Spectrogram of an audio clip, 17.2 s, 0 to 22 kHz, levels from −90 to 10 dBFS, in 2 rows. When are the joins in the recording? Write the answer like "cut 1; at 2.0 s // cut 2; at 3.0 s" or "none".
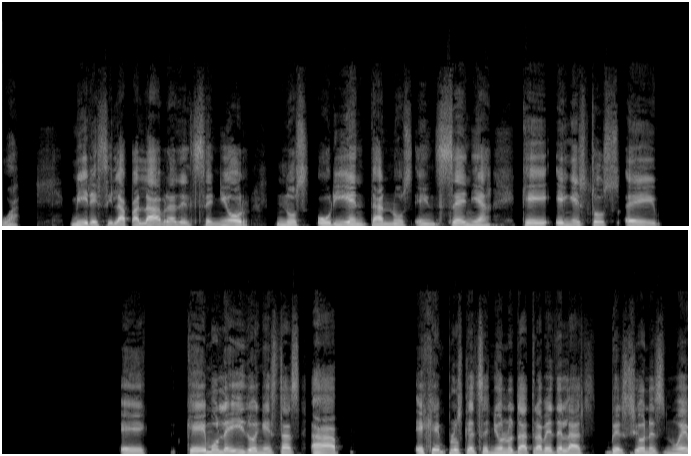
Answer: cut 1; at 12.4 s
